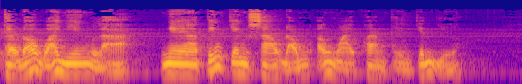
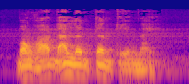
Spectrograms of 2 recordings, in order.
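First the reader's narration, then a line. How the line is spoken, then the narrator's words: Quiet voice. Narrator (Vietnamese): Hạ Gia Gia nói nhỏ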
